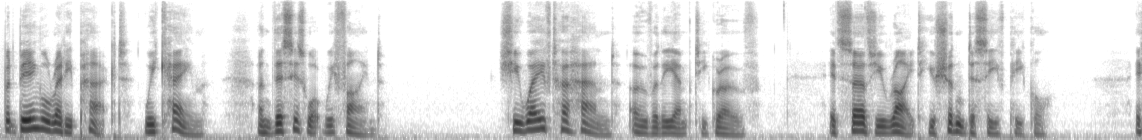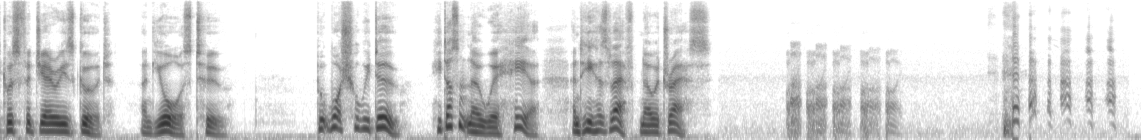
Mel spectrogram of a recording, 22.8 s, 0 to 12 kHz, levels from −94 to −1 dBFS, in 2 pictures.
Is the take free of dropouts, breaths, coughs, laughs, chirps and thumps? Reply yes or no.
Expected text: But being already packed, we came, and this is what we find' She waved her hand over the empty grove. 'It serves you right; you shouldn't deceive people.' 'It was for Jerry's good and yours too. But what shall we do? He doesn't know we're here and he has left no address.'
no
